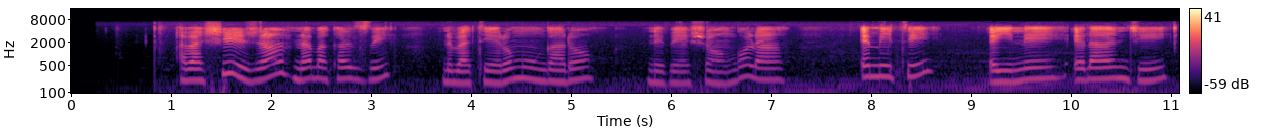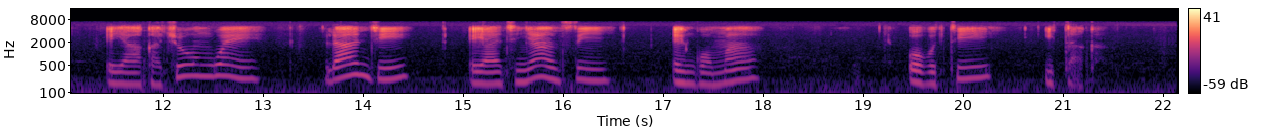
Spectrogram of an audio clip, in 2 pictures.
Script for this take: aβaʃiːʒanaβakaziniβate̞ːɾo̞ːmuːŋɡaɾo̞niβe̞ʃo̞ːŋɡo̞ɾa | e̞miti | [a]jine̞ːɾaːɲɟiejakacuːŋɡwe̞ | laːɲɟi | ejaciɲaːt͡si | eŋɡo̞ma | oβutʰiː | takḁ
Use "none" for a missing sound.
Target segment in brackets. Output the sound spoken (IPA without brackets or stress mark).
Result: e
